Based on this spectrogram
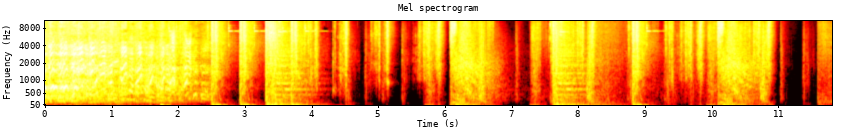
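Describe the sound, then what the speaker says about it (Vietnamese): Video game gunfire inside a house, bursts of rapid shots and clattering impacts coming in irregular clusters, with a voice commenting between and over them. "trong nhà đang bắn nhau"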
